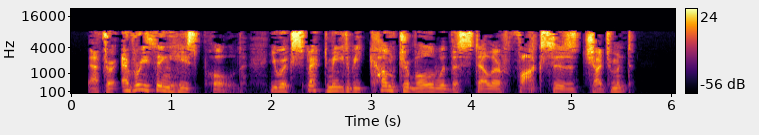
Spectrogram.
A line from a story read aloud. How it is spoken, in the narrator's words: Randall snapped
